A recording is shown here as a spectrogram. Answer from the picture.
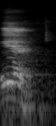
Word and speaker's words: heir: इसको एयर भी बोल देते हैं, ए भी शुरू में उच्चारण में लग जाता है। एयर, एयर, एयर, इस प्रकार से ही बोलते हैं।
